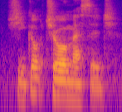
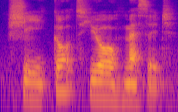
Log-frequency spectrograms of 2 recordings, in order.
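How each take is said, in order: First: The t and y merge into a ch sound. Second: The t and y sounds stay distinct.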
